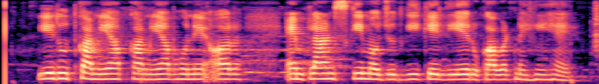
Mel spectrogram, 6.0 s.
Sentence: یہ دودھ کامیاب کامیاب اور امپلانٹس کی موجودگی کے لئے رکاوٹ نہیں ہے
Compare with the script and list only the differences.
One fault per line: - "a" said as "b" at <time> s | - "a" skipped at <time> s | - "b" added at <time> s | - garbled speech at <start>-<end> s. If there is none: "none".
- "ہونے" added at 1.8 s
